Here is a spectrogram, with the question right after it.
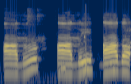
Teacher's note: Ya, jangan sampai A-nya ikutan tebal ya.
